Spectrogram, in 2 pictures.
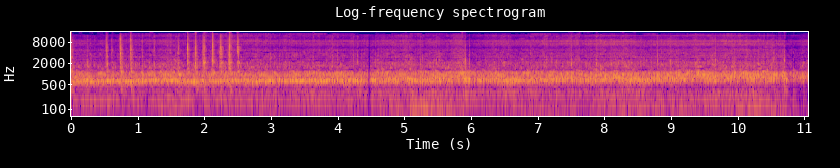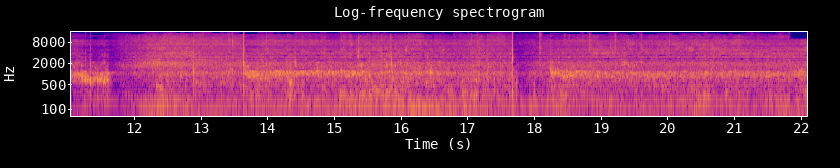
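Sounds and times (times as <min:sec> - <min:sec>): rapid clicks: 0:00.0 - 0:02.7
underwater welding arc buzzing: 0:00.0 - 0:22.0.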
